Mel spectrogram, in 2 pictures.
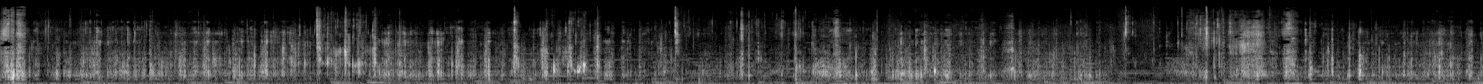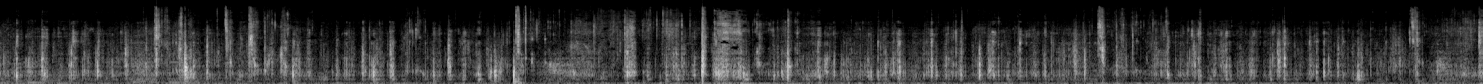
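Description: Close-miked eating sounds: wet chewing, smacking and frequent small crunches as a steamed momo and then a fried chicken drumstick are bitten and chewed. There is a brief lull partway through.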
